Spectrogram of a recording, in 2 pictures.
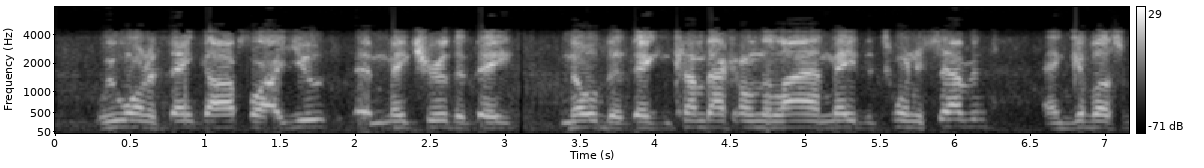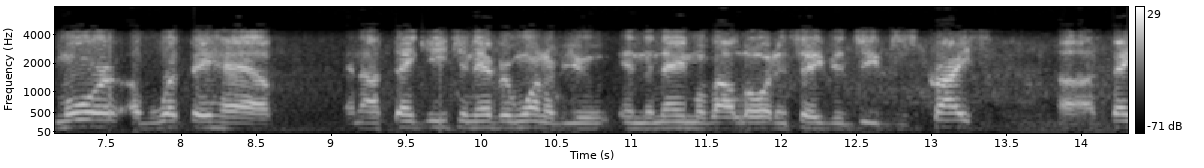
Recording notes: Youth Conference Call. Join Our Service Live via Conference Call.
